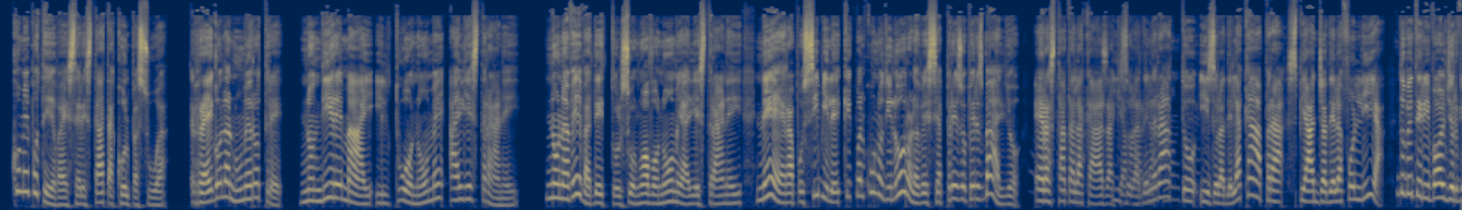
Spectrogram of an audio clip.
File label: italian audiobooks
